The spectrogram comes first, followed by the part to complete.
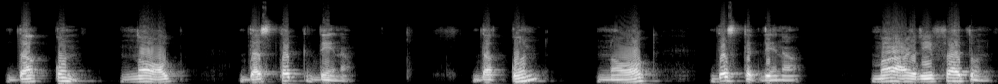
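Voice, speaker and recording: A man teaching a vocabulary lesson, saying each word twice, then its meaning, in a slow, deliberate way, with a Pakistani Urdu accent. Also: medium pitch, darkish tone. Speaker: language teacher. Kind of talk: vocabulary lesson, repeating words slowly.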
